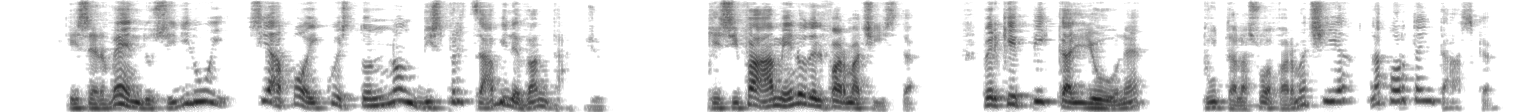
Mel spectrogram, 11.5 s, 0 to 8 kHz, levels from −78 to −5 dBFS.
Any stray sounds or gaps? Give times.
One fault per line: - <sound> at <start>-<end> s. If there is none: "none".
none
